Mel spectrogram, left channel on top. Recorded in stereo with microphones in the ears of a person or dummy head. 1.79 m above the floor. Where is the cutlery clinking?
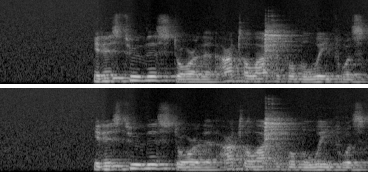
Centre (ahead or behind), 1.4 m.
